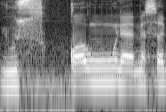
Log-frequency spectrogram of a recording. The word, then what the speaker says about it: يسقون: Yusqavne mesela birinci kaf a sesiyle okunur. Çünkü burada mukadder bir elif var demiştik. Yusqavne desek kavne değil. Yusqavne fakat ikincisi esreli olduğu için elif yoktur ve dolayısıyla sade bir şekilde okuyoruz.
